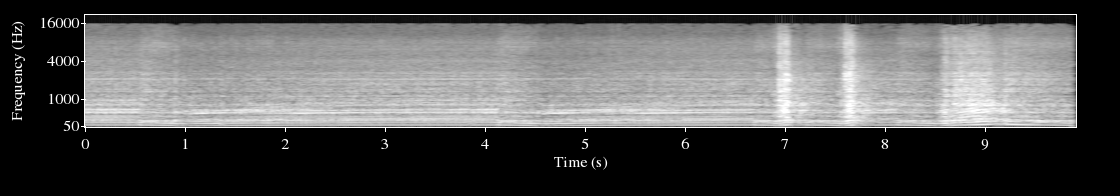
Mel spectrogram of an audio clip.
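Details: Engine first start on a new 3D-printed individual-throttle-body intake with no idle valve hooked up: idle wanders, sags and recovers, with a few sharp throttle blips; owner expected unstable idle from the missing idle valve.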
